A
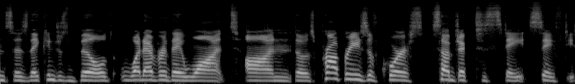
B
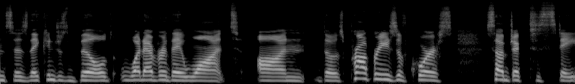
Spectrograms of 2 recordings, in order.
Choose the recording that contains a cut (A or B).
A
